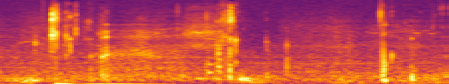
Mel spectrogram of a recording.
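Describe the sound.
Lip smacking into a microphone while tasting beer: a few quiet, wet smacks and soft clicks spread over about two seconds, with no talk.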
